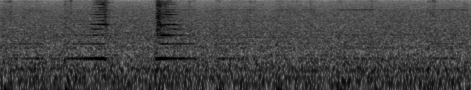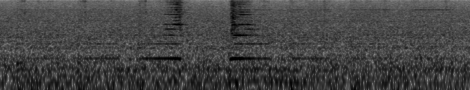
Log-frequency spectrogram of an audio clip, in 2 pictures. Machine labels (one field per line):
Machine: slide rail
